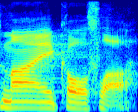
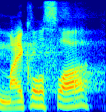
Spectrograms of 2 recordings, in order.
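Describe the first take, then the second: First: The name is said slowly, split apart. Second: The name is said at a normal pace. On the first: "and you say it slowly" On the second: "my full name"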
